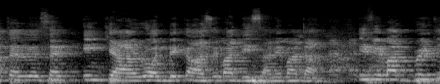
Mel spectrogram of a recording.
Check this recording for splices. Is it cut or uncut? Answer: uncut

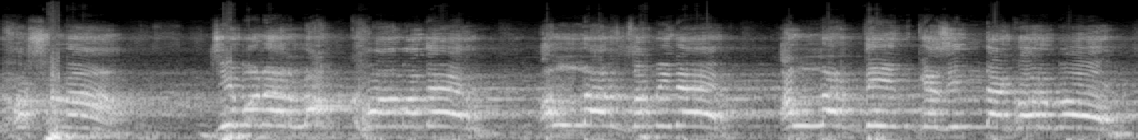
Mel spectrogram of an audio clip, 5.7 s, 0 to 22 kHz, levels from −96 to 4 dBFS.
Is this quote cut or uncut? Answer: uncut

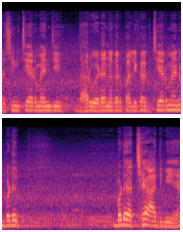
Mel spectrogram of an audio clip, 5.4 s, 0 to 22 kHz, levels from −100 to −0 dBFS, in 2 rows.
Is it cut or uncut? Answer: uncut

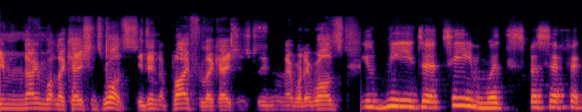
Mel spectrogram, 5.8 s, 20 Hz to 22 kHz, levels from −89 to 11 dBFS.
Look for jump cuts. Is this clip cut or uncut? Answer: cut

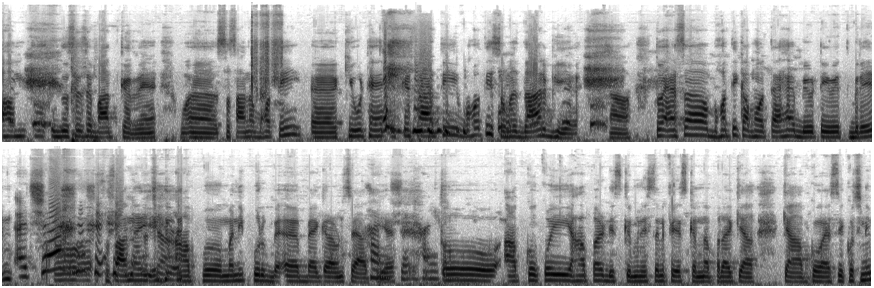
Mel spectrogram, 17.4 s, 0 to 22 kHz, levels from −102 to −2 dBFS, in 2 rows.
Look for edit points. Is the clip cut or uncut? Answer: cut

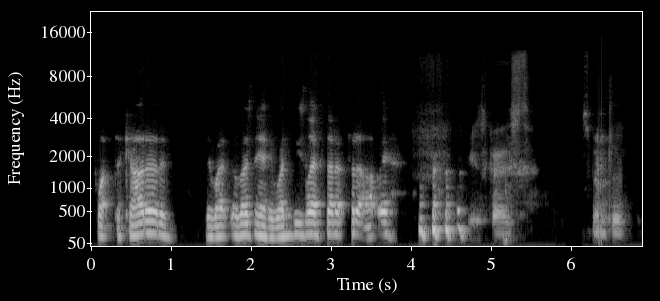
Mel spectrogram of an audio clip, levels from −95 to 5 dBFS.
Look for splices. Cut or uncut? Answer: uncut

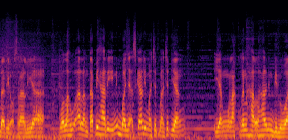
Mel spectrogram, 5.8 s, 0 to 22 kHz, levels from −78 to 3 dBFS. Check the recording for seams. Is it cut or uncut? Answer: cut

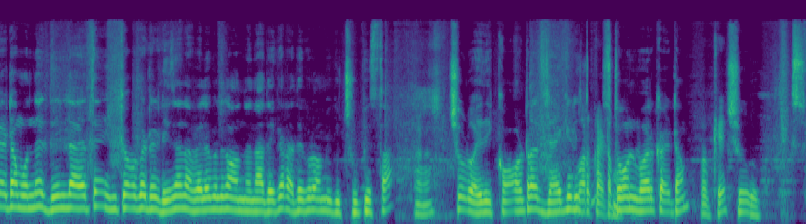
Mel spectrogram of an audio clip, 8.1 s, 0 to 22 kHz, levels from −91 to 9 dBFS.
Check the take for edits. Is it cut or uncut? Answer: cut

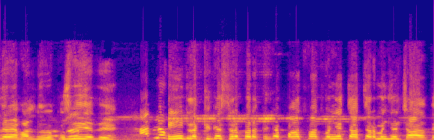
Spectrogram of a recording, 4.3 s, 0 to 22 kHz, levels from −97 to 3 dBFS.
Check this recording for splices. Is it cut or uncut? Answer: cut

